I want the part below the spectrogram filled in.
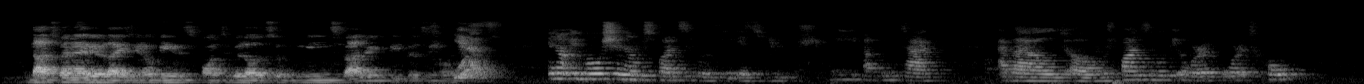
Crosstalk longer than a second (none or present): none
